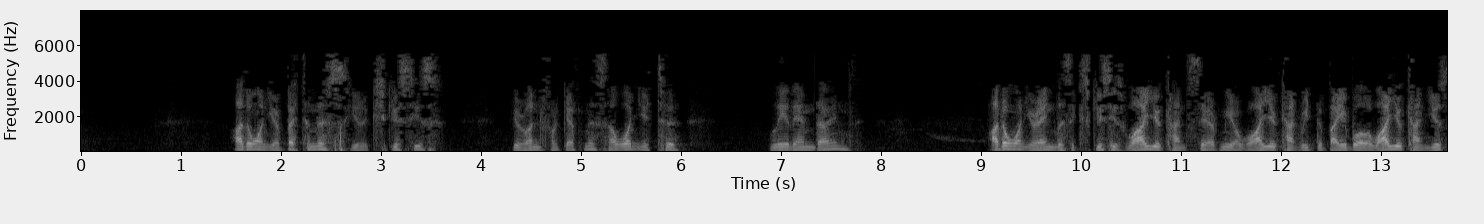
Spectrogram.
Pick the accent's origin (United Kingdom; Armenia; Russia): United Kingdom; Glasgow, Scotland; a Scottish boy from Glasgow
